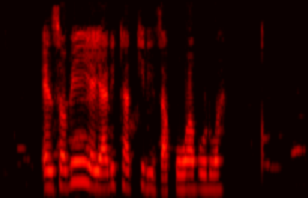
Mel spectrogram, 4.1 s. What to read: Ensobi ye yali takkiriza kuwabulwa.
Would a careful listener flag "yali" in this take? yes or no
no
